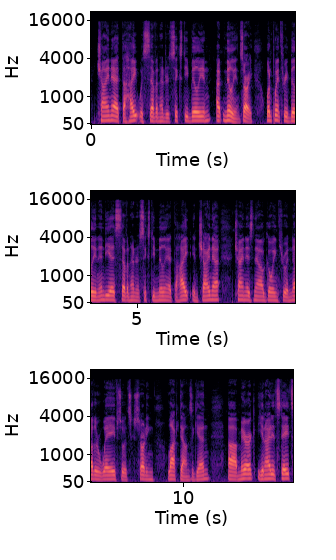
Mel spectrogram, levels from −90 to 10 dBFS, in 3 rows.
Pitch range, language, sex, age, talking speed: 135-160 Hz, Vietnamese, male, 40-59, 175 wpm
